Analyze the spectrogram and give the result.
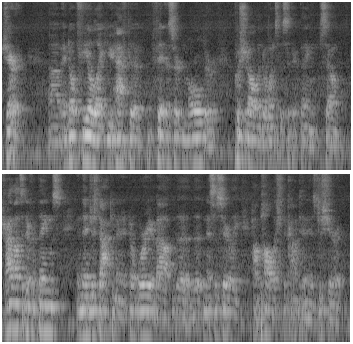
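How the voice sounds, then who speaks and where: A man's voice: lowish voice, fairly even intonation, moderate pace, mellow. A man speaking on a panel to an audience, giving encouraging advice with emphatic repeated words. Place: panel event room with an audience. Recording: very echoey room, distant mic, faint noise.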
